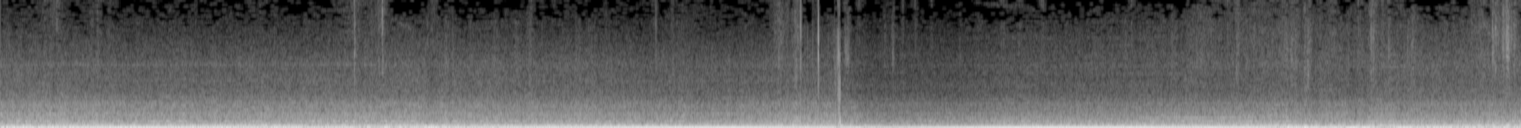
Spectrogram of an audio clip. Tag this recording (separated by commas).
Vehicle, Car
